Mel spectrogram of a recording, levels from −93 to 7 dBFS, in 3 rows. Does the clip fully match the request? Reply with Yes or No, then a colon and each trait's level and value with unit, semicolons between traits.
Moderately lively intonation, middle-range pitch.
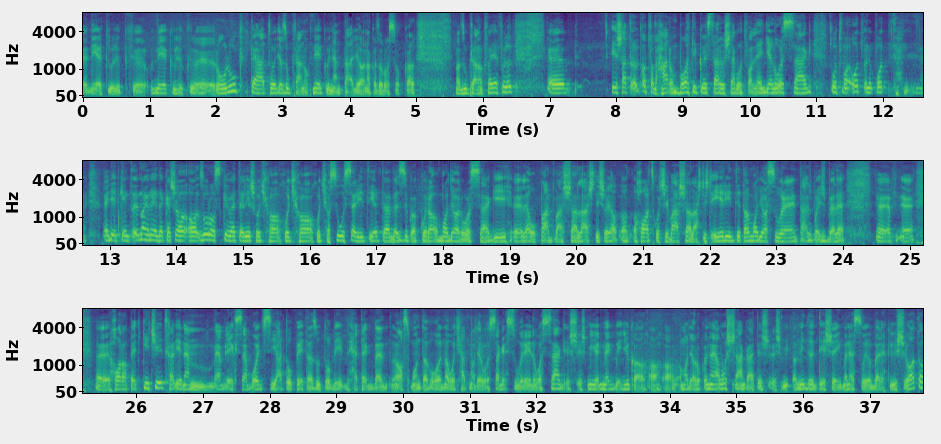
No: narrow, 2.2 semitones; medium, 155 Hz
